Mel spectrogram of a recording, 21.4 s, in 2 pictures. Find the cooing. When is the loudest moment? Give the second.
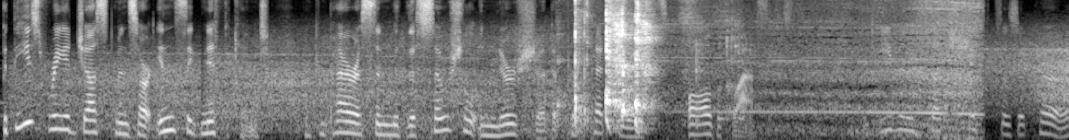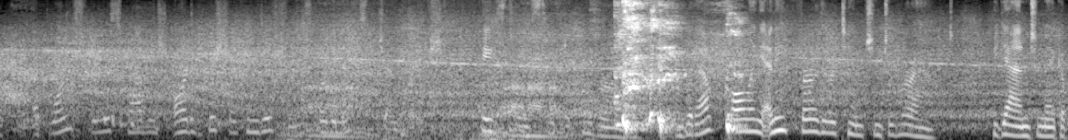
16 s.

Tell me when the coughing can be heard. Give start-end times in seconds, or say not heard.
5.5-7.0, 16.6-18.2.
